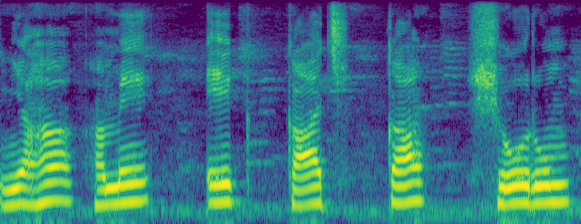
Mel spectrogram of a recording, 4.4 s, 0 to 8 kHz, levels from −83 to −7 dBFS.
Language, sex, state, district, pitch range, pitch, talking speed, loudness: Hindi, male, Madhya Pradesh, Dhar, 175-200 Hz, 190 Hz, 95 wpm, -13 LUFS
